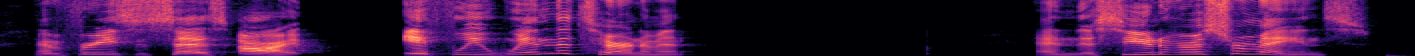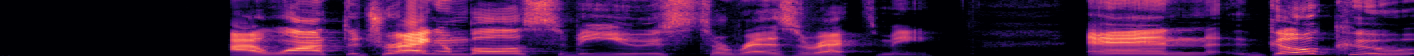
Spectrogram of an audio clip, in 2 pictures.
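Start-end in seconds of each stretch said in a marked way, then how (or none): none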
